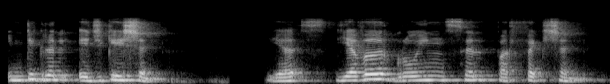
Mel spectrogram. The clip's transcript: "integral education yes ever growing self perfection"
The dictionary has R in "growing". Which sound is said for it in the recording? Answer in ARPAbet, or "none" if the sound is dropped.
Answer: R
